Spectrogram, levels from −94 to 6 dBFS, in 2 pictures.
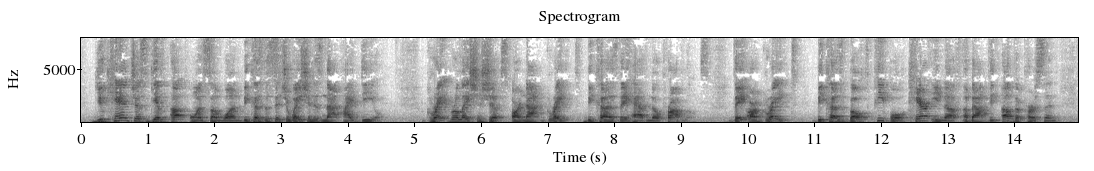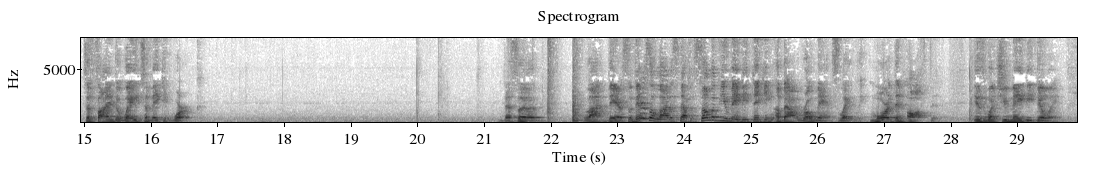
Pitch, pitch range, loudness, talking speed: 155 Hz, 140-170 Hz, -17 LUFS, 140 wpm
